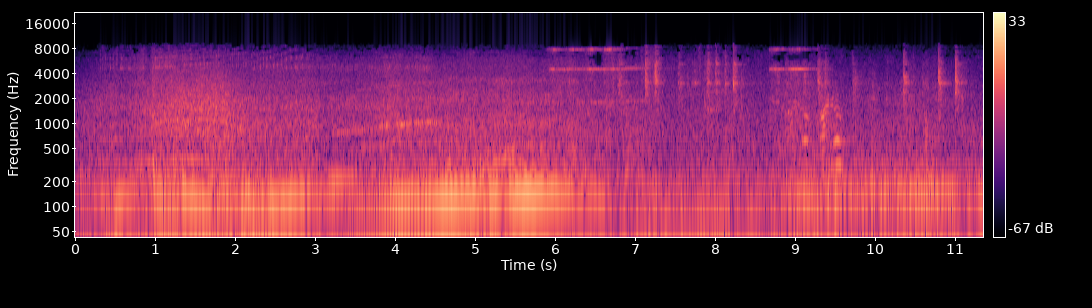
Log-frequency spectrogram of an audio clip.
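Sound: car engine revving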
